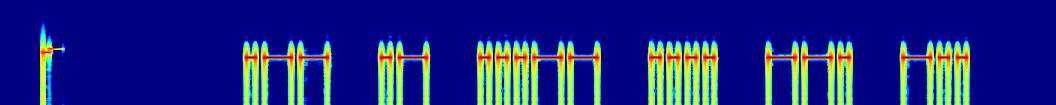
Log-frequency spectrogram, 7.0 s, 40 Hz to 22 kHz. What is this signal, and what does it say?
Morse code, heard as a keyed tone, about 19 wpm, spaced as for 14 wpm, 700 Hz. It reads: WA3HGD
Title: 179 Lesson 29g - Slash - Call Signs 20wpm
